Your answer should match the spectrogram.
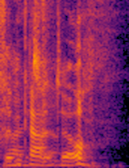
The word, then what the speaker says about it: Encanto: Is that how you say it? It's not Encanto? – No. It is Encanto.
